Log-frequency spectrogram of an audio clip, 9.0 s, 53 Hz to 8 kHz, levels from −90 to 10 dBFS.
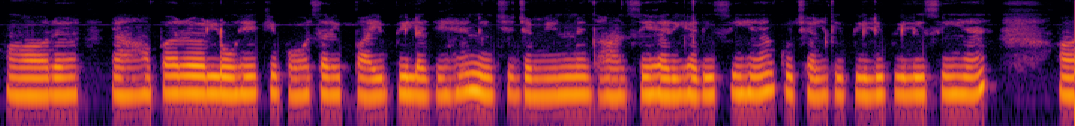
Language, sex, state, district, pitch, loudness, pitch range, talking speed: Hindi, female, Chhattisgarh, Korba, 185 Hz, -17 LUFS, 180-190 Hz, 165 wpm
